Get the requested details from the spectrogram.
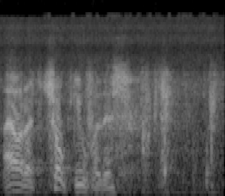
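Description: A man speaks loudly and urgently.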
